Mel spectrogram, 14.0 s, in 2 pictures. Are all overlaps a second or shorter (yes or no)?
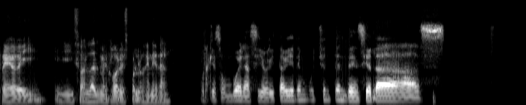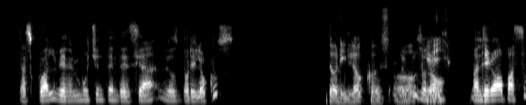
yes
